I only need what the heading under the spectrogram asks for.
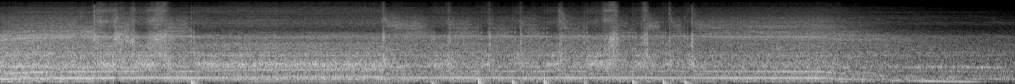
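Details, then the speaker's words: Electrolux 614 upright vacuum (late 1980s) after full refurb, motor cleaned and greased, suppressor removed, original carbon brushes: steady motor hum with a faint rough grumble underneath, then winds down; motor still slightly grumbly, cause not confirmed. "It's still a little bit grumbly, but you know, there's not much more I can do with this."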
